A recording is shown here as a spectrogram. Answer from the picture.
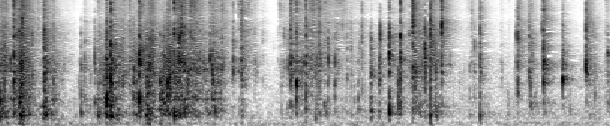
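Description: Clear plastic bags and packaging of craft kits crinkling as they are handled and picked up, in quick irregular rustles with a couple of brief pauses.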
